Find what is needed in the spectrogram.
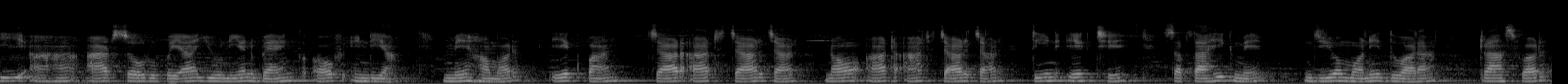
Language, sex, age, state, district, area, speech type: Maithili, male, 45-60, Bihar, Sitamarhi, urban, read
